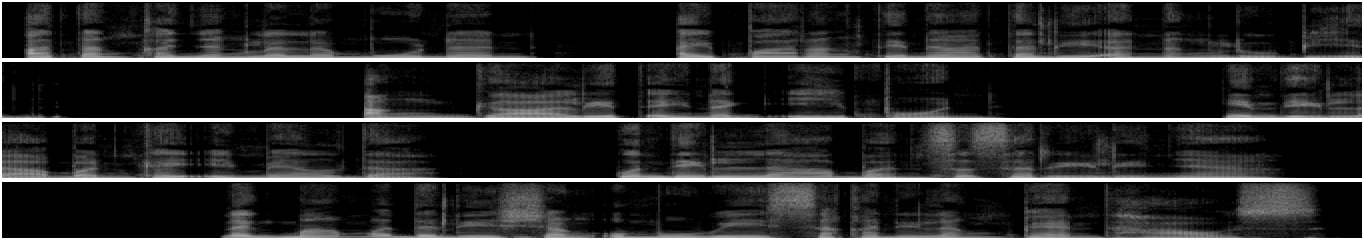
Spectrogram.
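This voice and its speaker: A woman's voice: mid-range voice, sing-song, moderate pace, dark tone, no room sound, studio quality. A woman giving a scripted, dramatic narration of an audio love-and-betrayal story.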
